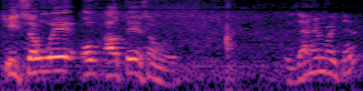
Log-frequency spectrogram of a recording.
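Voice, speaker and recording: A young man in an excited panic, chattering in slang at housemates on a home recording. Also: sits high, brisk. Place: indoors in a house, far from the mic. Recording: echoey, noisy home video, far from mic.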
